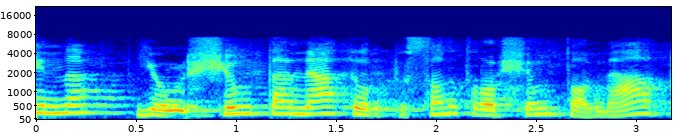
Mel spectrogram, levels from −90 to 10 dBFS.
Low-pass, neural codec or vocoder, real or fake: 7.2 kHz; codec, 16 kHz, 2 kbps, FreqCodec, larger model; fake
